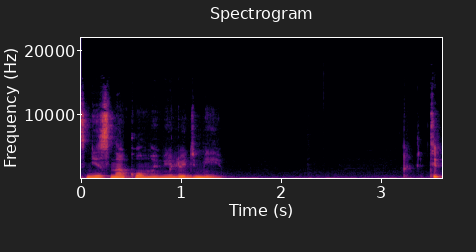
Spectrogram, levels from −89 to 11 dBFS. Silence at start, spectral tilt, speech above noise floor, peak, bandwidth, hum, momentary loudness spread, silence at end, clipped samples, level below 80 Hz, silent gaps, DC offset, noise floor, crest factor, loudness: 0 s; -6 dB/octave; 34 dB; -12 dBFS; 13.5 kHz; none; 11 LU; 0 s; under 0.1%; -56 dBFS; none; under 0.1%; -61 dBFS; 18 dB; -28 LUFS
